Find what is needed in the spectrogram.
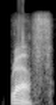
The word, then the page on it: ref: American English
